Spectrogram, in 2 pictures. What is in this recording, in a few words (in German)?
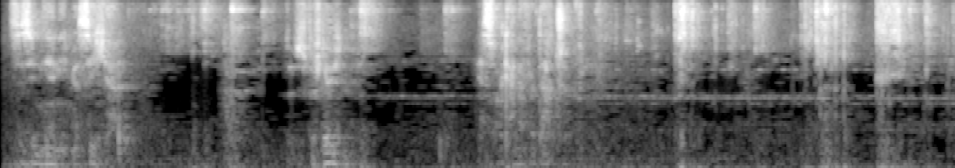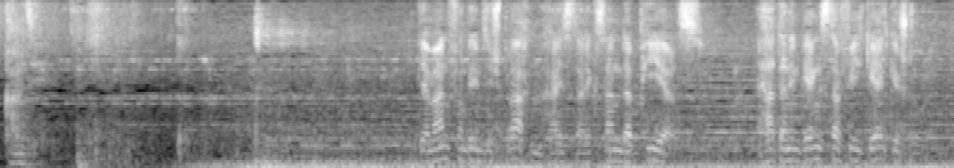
Synchron; The Tourist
